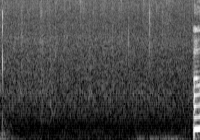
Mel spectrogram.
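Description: Near silence: a faint, even hiss in a pause between spoken lines.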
